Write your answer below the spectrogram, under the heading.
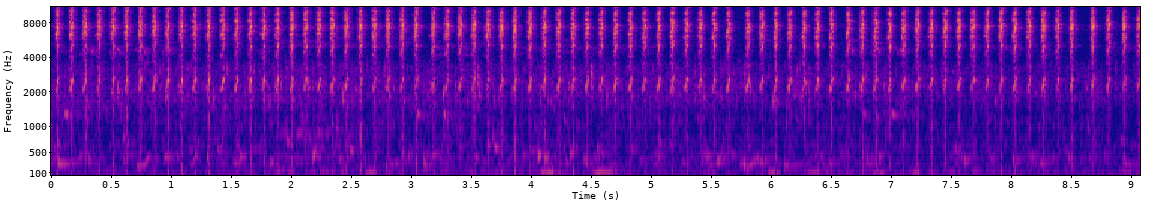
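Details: Walang kecek, an Indonesian bush cricket, calling nonstop in a clean recording intended for bird song training. High, metallic chirps repeat regularly, nearly three each second, with faint low background noise.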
